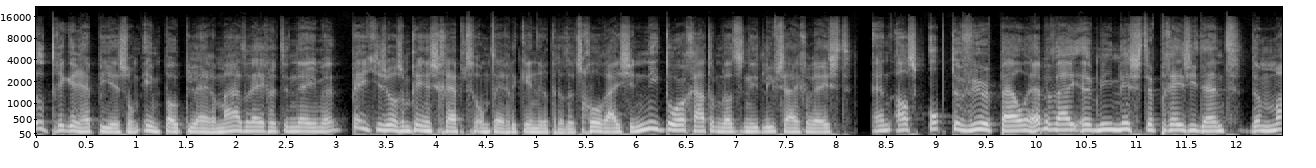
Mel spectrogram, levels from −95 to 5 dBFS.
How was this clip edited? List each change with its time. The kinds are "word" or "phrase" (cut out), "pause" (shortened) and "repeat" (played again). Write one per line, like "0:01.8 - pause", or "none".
0:03.1 - pause
0:03.8 - phrase
0:05.2 - word
0:08.2 - pause
0:08.9 - word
